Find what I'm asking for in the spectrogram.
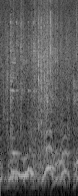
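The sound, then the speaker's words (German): A city pigeon coos while being fed a protein and vitamin mash from a needleless syringe, giving a few low, wavering coos in quick succession, fairly loud and with no talk. “In der Spritze ist Brei. In dem Brei sind Eiweiß und Vitamine. Das Füttern tut nicht weh. Momo schimpft trotzdem.”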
